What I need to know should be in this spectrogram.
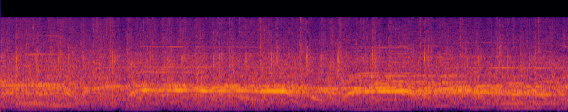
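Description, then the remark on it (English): A church crowd claps steadily, a dense wash of many hands applauding at a fairly even, full volume throughout, with faint voices and cheers mixed underneath. “Can you clap your hands for the church? Oh, a louder hand clap, a louder hand clap, a louder hand clap, a louder hand clap, a louder hand clap.”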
